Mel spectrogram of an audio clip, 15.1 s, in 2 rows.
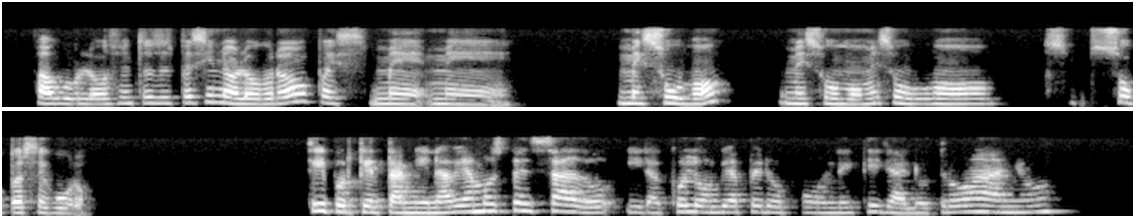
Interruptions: none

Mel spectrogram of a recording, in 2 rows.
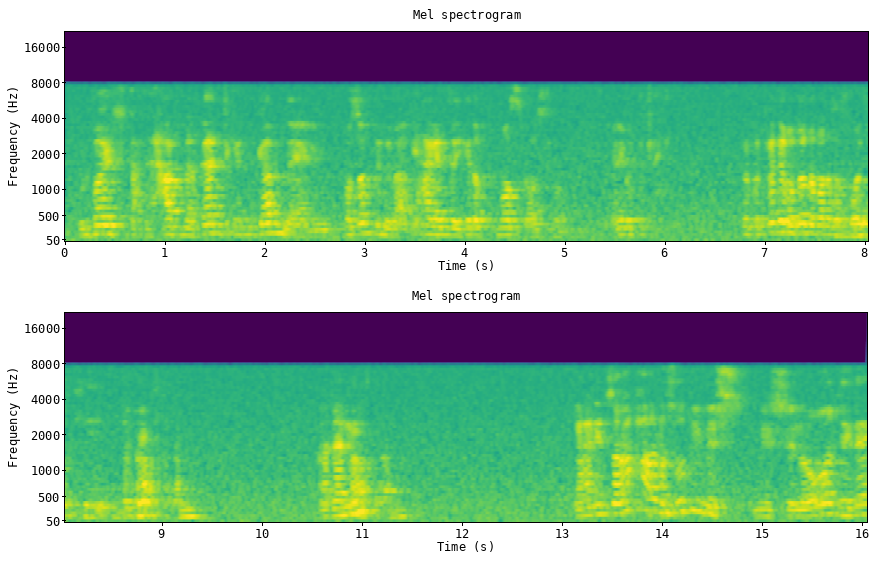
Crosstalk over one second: none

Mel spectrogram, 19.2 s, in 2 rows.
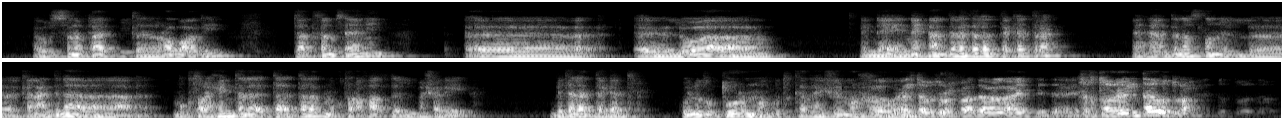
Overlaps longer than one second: none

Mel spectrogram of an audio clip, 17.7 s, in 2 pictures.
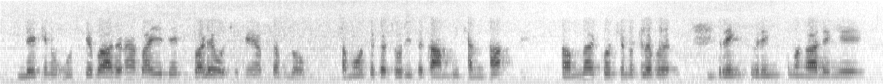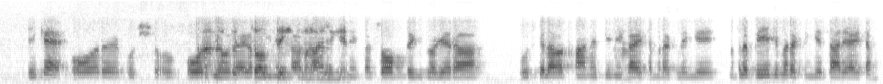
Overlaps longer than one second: present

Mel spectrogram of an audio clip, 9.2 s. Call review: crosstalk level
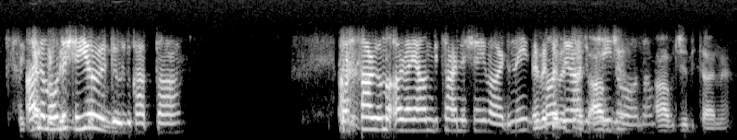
present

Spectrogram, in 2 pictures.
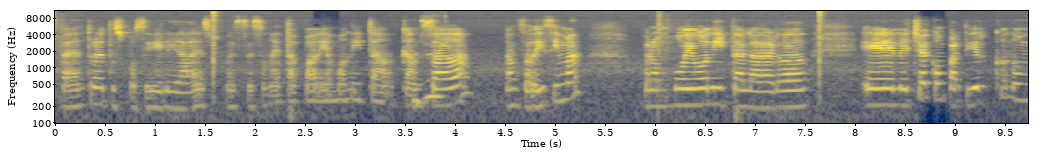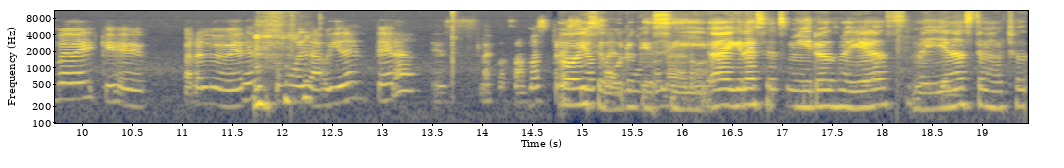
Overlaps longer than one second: present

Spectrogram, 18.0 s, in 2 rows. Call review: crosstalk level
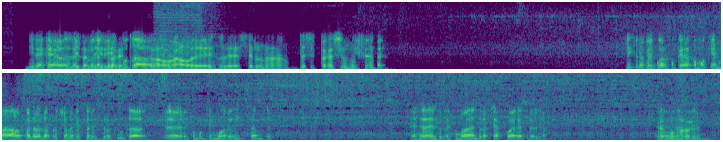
present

